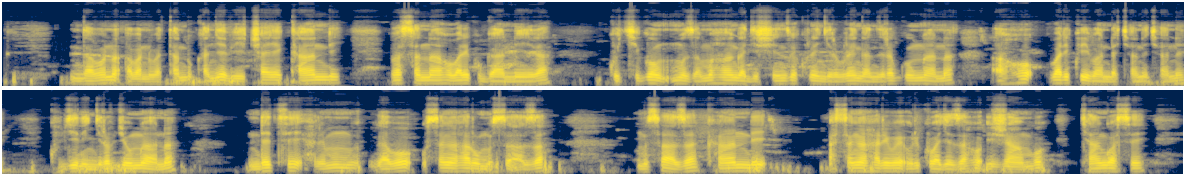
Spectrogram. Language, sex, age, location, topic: Kinyarwanda, male, 25-35, Kigali, health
